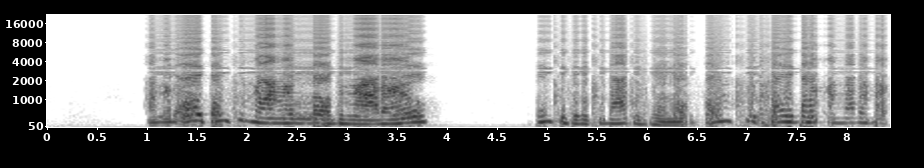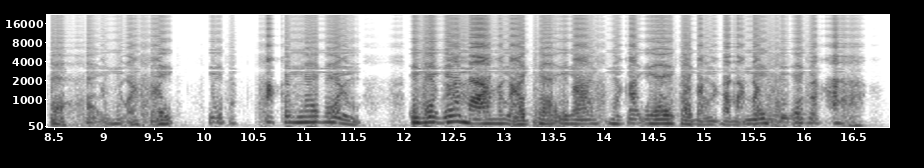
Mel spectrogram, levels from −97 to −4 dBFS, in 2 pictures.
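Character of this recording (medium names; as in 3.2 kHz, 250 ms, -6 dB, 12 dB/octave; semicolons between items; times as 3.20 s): phasing stages 4, 0.84 Hz, lowest notch 420–1500 Hz; aliases and images of a low sample rate 2.9 kHz, jitter 0%; a shimmering, thickened sound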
